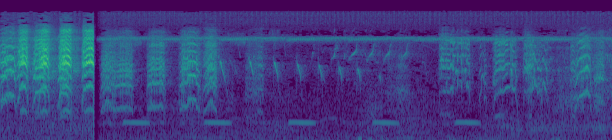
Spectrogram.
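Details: Blue-throated macaws, critically endangered, at a nest-box site where nine chicks fledged this year: four harsh, raspy squawks open, followed by softer small-bird chirps, a steady high whine, and a repeated low, pure whistle.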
